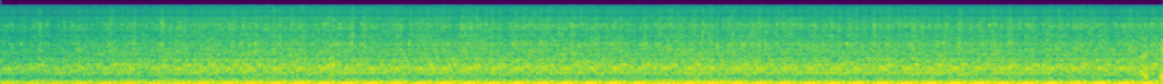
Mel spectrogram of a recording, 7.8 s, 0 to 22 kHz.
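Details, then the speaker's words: 383 stroker V8 in a Chevy truck with headers and Hooker turbo dual exhaust, after throttle blips dropped it off the high idle speed: steady, even idle with a firm regular pulse about three beats a second, no misses or knocks. "side along the curb idle speed is dropped off the high speed damn that's pretty good Idol to it"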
